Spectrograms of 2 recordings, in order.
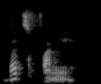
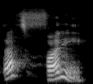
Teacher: if the intonation goes down, that's funny. That means strange or unusual.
